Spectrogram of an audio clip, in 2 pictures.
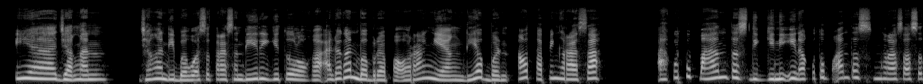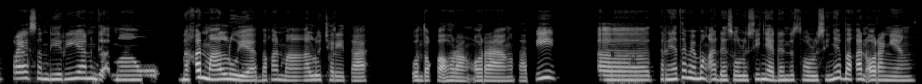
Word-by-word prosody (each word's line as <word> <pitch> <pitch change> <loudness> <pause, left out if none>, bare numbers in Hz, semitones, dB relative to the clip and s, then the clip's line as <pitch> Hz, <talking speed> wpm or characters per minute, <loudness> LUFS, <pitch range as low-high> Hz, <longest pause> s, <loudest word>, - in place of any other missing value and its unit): Iya, 270 -3 +5
jangan 225 +1 +2 0.3
jangan 245 +4 +1
dibawa 205 -3 +1
stres 230 0 -2
sendiri 235 +3 +1
gitu 240 +1 -2
loh 205 - -1
Kak. 210 +1 -1
Ada 230 +3 -1
kan 330 - +4
beberapa 205 -6 +1
orang 250 +9 0
yang 200 -4 +1
dia 275 +10 +2
burnout 210 +8 -1
tapi 265 +2 -4
ngerasa, 260 +2 +3 0.6
"Aku 310 - -4
tuh 365 - -3
pantes 310 +1 +1
diginiin, 245 +3 +1
aku 265 +3 -7
tuh 315 - -3
pantes 305 0 -4
ngerasa 255 -2 -1
stres, 275 +3 -1
sendirian," 255 +3 +1
nggak 225 - -3
mau 215 0 -3 0.2
bahkan 225 +9 +3
malu 235 -1 +4
ya, 190 -1 +2
bahkan 200 +3 -4
malu 195 +1 -2
cerita 185 -3 -4 0.4
untuk 185 -1 -4
ke 190 - -1
orang-orang. 175 -1 -1
Tapi, 265 - -2 0.4
eee, 205 -1 +1
ternyata 235 +8 -1
memang 275 -4 +2
ada 210 -2 -1
solusinya 210 +1 0
dan 205 +1 -1
solusinya 210 +4 -1
bahkan 240 -3 +1
orang 205 -2 +1
yang 190 -1 -3
230 Hz, 165 wpm, -23 LUFS, 205-260 Hz, 0.6 s, Iya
